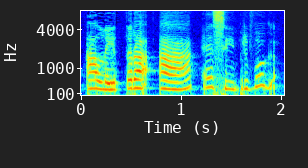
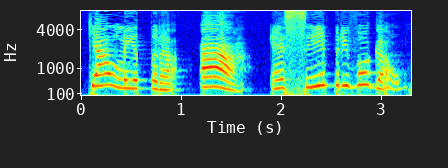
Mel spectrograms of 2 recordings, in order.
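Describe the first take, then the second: First: Said in the usual way. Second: Slow dictation, leaning on A and sempre; emphatic dictation. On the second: Shown as a demonstration. Teacher gives students a rule to note down, emphatic dictation. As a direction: dictate the rule firmly, word by word.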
